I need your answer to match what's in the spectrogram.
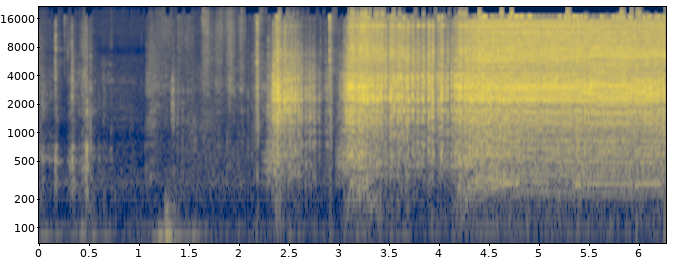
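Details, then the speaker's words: Power tool grinder on the bench: harsh grinding rattle over a high motor whine, unclear at first whether from the motor or the gears. With the head removed, the gears were found stripped, likely worn by grinding load. "they're that bad I don't know if it's that sound is from the motor or from the gears kind of sounds if could be a better of both"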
